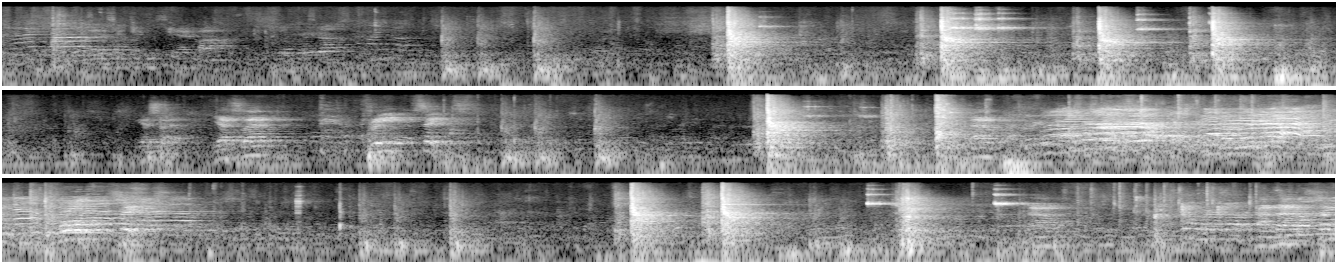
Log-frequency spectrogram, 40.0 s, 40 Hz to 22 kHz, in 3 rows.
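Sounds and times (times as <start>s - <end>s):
squash ball cracking off walls: 7.1s - 7.8s, 9.1s - 10.0s, 10.6s - 12.8s, 20.8s - 23.0s, 32.8s - 34.9s
shoes squeaking on wooden floor: 7.4s - 8.8s, 9.4s - 14.7s, 21.1s - 22.8s, 34.3s - 37.1s
spectators murmuring: 16.1s - 35.3s, 35.9s - 40.0s
squash ball cracks echoing: 32.8s - 34.6s.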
